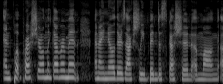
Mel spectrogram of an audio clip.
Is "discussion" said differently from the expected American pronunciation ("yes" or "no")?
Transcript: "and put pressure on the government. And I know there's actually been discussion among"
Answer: no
